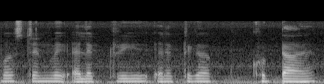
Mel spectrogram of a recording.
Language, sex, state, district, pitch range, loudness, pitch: Hindi, male, West Bengal, Alipurduar, 125-135 Hz, -19 LUFS, 130 Hz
